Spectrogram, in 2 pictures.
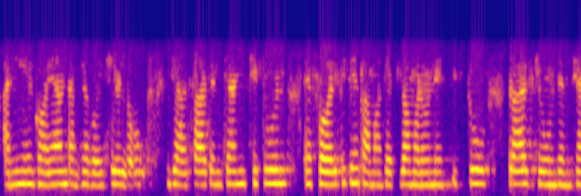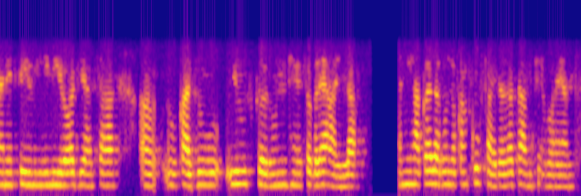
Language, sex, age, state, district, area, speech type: Goan Konkani, female, 18-30, Goa, Salcete, rural, conversation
